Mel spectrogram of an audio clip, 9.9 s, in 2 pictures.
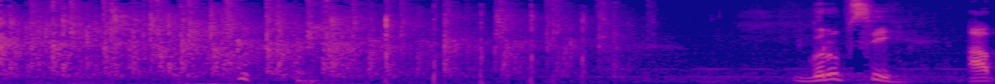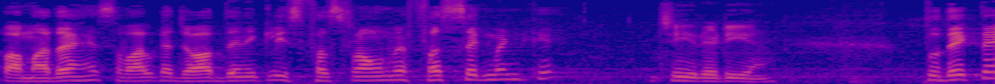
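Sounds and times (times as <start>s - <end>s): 
quiz show audience applauding a correct answer: 0.0s - 3.3s
speech: 4.0s - 9.0s, 9.6s - 9.9s.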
